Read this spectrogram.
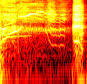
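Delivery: shrieking squeal of laughter; high squealing laugh. Real, not acted. Caught the moment.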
